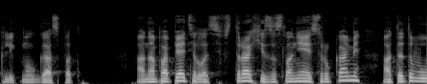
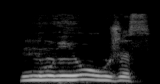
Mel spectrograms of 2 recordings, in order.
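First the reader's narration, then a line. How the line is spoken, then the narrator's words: Strained, forced out. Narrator (Russian): выдавила она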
